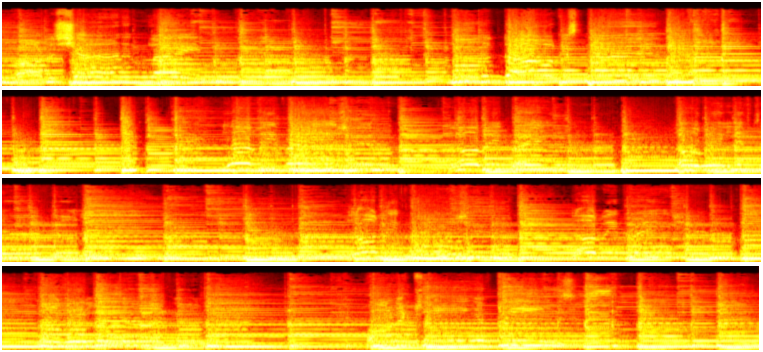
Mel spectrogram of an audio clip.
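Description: Acoustic guitar strummed steadily, playing a run of chords with an even strumming rhythm.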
